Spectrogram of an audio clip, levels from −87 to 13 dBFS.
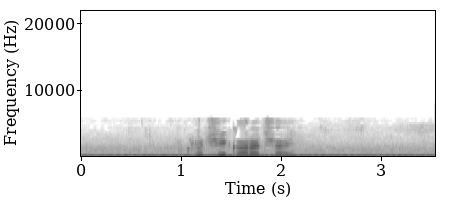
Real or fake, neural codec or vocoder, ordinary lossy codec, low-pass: real; none; MP3, 24 kbps; 7.2 kHz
